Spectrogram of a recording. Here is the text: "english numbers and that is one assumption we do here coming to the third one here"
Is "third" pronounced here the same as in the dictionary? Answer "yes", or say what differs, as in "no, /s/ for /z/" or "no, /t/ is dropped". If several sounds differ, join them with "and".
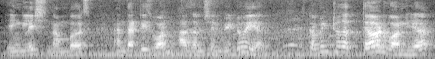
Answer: no, /t/ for /θ/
